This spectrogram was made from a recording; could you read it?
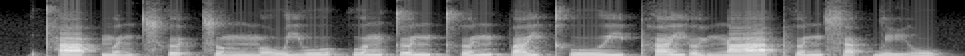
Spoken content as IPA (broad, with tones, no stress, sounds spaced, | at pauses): t̪ʰ aː˨ p̚ m ɵ˨˩ n t͡sʰ ɵ˨˥ t̚ s ʊ˨˩ ŋ n̪ o˨˩ w j uː˨˥ kʷ ɐ˧ ŋ t̪ ɵ˧ n t̪ʰ ɵ˨˥ n p ɐ˨˥ j kʰ uː˨ j pʰ ɐ˧ j ɵ˨˩ ɥ ŋ aː˨˥ pʰ ɵ˨˧ n s ɐ˨ k̚ l iː˨˩ w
